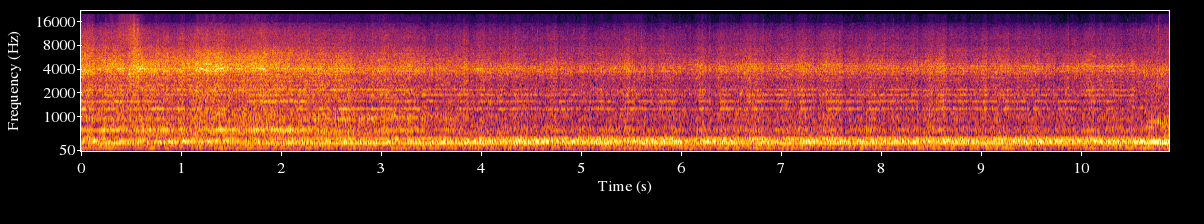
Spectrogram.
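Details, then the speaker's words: Twin-turbo V12 Ferrari on first shakedown, no load or boost yet, dump pipes not opened: loud smooth V12 roar held on the revs, turbos spooling cleanly underneath, no misses or rattles; healthy turbo spool. "oh it sounds so good with the spool"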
